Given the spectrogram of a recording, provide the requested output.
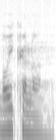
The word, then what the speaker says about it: Neukölln: 예, 독일어로 Acht und 40 Stunden Neukölln 이렇게 이제 발음을 하는데, 지금은 거의 이제 국제적인 규모로 성장했고 굉장히 유명한, 말 그대로 48시간 동안 진행되는, 그러니까 이틀 정도죠.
